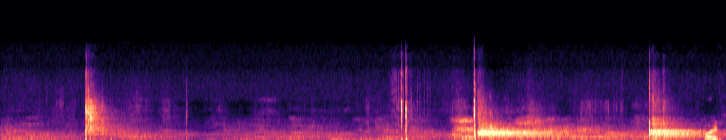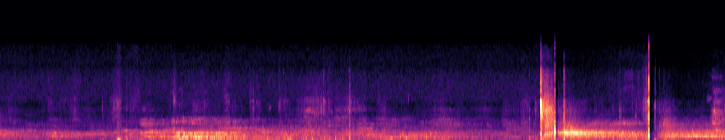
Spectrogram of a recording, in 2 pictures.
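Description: Cricket bat striking the ball in an indoor net hall: sharp knocks about half a dozen times, near the start, twice around five to six seconds in, once about eight seconds in and twice near the end, each ringing briefly in the large hall over a constant murmur of voices.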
